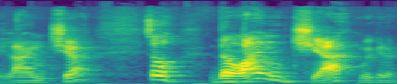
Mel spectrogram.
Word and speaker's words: Lancia: The Brits say Lancia. I think Italians say Lancia.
